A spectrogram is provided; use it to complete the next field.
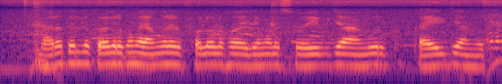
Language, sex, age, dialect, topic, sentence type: Bengali, male, 51-55, Jharkhandi, agriculture, statement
